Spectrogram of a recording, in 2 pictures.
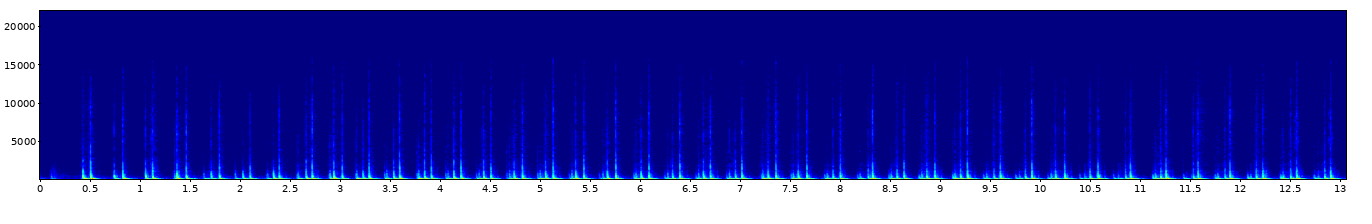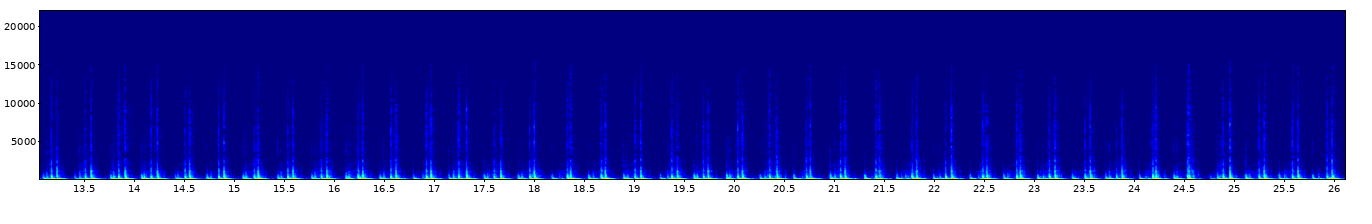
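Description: Fingertips tap and scratch rapidly on a leather surface close to a microphone.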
